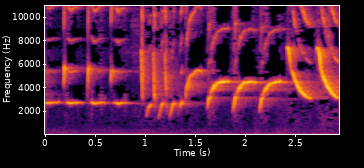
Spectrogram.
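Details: Canary song used to train young canaries: level whistled notes repeated rapidly, then a series of loud swooping upslurred notes growing stronger.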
